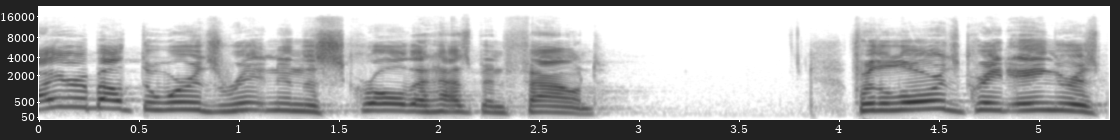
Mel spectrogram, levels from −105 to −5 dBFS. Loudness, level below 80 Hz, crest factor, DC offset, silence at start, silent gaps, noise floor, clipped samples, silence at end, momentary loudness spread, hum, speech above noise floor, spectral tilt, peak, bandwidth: -35 LUFS; under -90 dBFS; 16 dB; under 0.1%; 0 s; none; -89 dBFS; under 0.1%; 0.05 s; 7 LU; none; 54 dB; -3 dB/octave; -20 dBFS; 15.5 kHz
